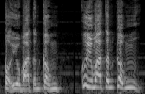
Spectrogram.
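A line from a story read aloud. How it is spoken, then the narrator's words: Shouting. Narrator (Vietnamese): Tiếng hét của hắn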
